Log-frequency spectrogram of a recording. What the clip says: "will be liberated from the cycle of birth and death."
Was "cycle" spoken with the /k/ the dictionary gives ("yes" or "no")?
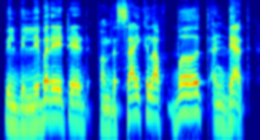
yes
